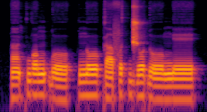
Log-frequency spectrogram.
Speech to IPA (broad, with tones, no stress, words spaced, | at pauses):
ã˨kwɔ˦ŋ ɓo˨ | noː˧ka˨fə˦t d͡ʒo˦ɗoː˨ ŋeː˧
